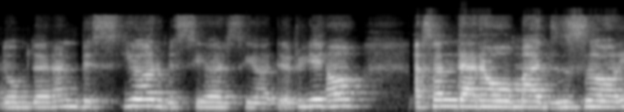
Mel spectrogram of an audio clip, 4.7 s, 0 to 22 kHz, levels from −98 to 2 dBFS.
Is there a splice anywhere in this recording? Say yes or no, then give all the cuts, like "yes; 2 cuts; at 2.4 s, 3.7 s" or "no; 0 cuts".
yes; 2 cuts; at 2.4 s, 3.4 s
